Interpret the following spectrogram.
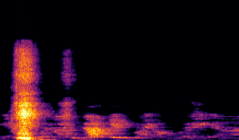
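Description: A woman's voice speaking away from the microphone, faint and roomy, opened by a short, loud, breathy burst just after the start.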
